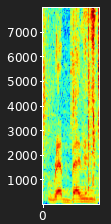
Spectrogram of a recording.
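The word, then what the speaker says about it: Reventón: No, no, Reventon. Revent. I can prove it. Look, it's got in there. It's got a V. Revventon. No, I know it's spelled with a V, but it's pronounced with a B.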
